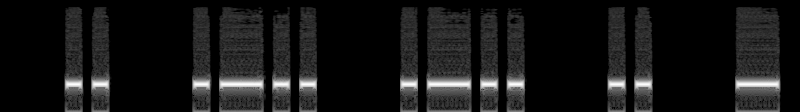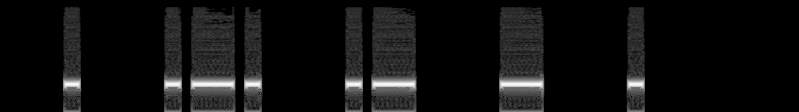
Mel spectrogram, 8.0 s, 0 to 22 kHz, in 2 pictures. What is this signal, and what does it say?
Morse code, heard as a keyed tone, about 18 wpm, spaced as for 12 wpm, 1000 Hz. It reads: ILLITERATE
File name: qotdfiles / 12wpm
